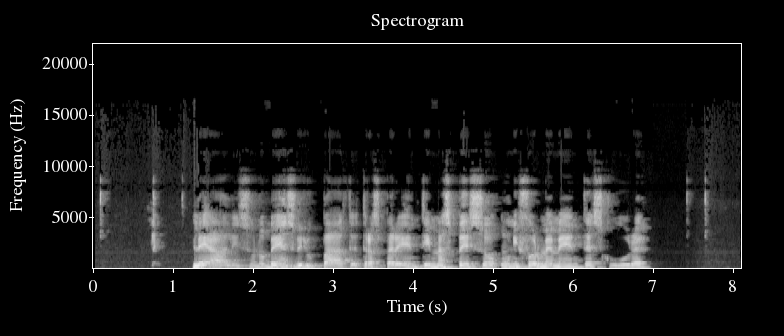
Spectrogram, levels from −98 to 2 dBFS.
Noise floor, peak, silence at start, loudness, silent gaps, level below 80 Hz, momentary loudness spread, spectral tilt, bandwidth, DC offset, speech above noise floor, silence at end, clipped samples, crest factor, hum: -60 dBFS; 0 dBFS; 0.1 s; -15 LUFS; none; -58 dBFS; 15 LU; -3.5 dB/octave; 9.6 kHz; under 0.1%; 45 dB; 1.15 s; under 0.1%; 16 dB; none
